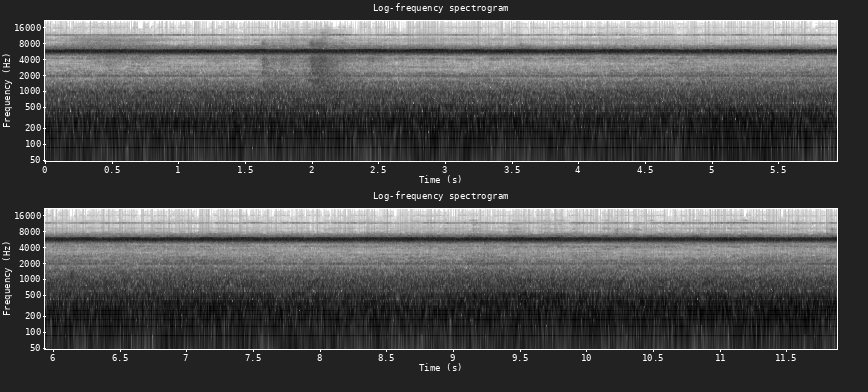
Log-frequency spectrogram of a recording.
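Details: Bell cricket singing in a soothing natural soundscape: a constant shrill, ringing tone holds without pause above a muffled low background hum, with one faint short disturbance early on.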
